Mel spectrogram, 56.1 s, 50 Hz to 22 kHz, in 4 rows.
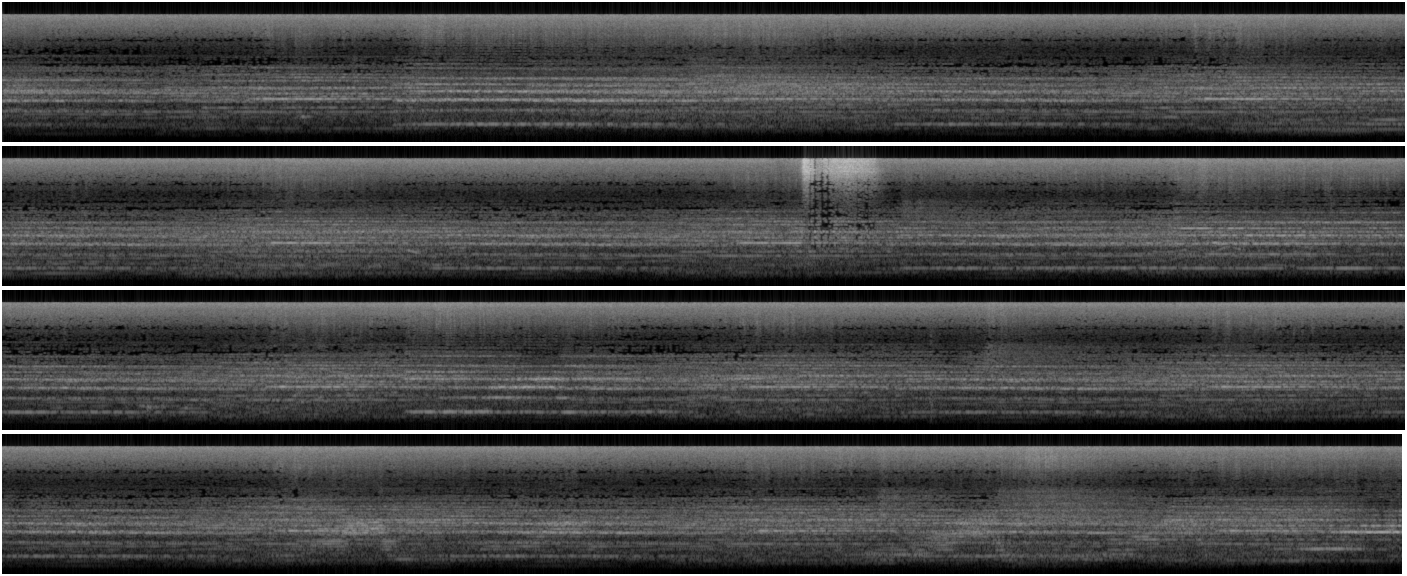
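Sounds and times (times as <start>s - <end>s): brief hiss: 22.0s - 22.9s.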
